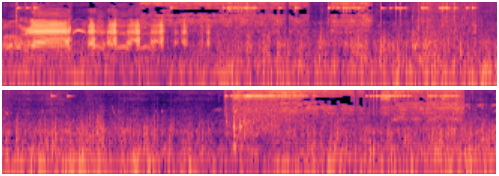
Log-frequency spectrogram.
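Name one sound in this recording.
A small fish splashes at the surface of the water.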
